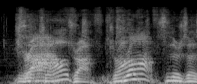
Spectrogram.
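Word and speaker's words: draught: English to refer to draft beer. Uh drought. Very good. Drought. D R A U G Ht. Why is that hard to say? Drought. Actually, no, it's draft. Draft.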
